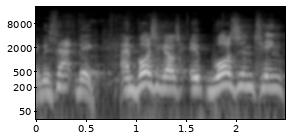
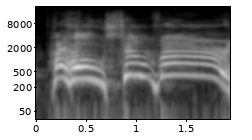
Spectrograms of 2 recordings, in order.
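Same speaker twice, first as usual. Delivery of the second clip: very high, loud, mighty drawn-out cry; 12 semitones higher, 7 dB louder than usual. Telling a Lone Ranger story for listeners to copy, mighty cry. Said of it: "with a mighty cry of".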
